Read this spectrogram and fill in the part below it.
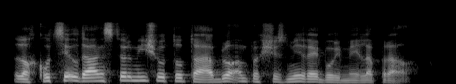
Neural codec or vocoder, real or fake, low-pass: codec, 16 kHz, 0.8 kbps, ZipCodec; fake; 7.2 kHz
